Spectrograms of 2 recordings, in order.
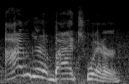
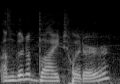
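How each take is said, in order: First: It is said with a Southern American accent. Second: It is said without a Southern American accent. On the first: "he didn't say it like that. He's not, te- he's not Texan or he's not Southern" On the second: "I'm trying to do a good imitation"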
